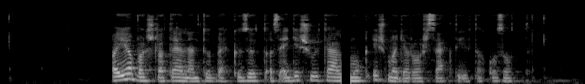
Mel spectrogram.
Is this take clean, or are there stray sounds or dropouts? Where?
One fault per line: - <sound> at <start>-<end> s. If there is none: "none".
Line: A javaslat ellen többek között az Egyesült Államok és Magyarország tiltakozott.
- dropout at 3.4-3.5 s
